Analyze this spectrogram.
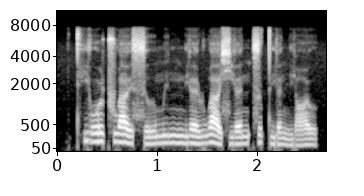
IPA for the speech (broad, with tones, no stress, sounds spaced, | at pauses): t̪ʰ j o˥ ʊ̯ ʈ͡ʂ w a˥˩ ɪ̯ s ɹ̩˧˥ m i˥ ŋ n̪ j ɛ˥˧ ɻ w ä˥˩ ɕ j ɛ˧˥ n t͡s ɤ˧ t̪ j ɛ˥˩ n j ɑ˧˥ ʊ̯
